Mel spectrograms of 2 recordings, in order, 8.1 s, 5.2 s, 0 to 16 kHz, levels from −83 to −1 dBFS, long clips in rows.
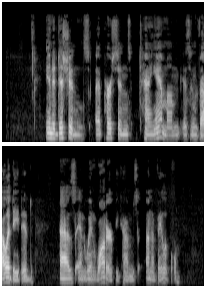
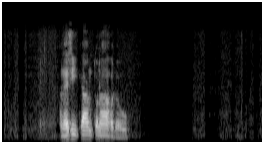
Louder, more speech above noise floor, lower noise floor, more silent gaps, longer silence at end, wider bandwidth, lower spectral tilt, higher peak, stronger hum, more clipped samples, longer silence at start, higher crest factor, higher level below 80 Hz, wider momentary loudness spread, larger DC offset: about the same, -22 LUFS vs -23 LUFS; second, 21 dB vs 63 dB; second, -44 dBFS vs -86 dBFS; neither; second, 0.5 s vs 2.7 s; first, 11.5 kHz vs 9 kHz; about the same, -4.5 dB/octave vs -4.5 dB/octave; first, 0 dBFS vs -4 dBFS; neither; neither; second, 0.6 s vs 1.15 s; about the same, 22 dB vs 24 dB; first, -68 dBFS vs -76 dBFS; about the same, 15 LU vs 16 LU; neither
